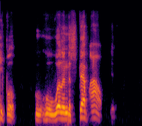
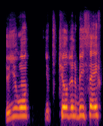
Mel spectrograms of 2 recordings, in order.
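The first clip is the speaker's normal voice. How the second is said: ordinary talk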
